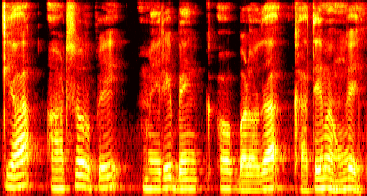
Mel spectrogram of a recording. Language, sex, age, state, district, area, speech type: Hindi, male, 60+, Madhya Pradesh, Bhopal, urban, read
